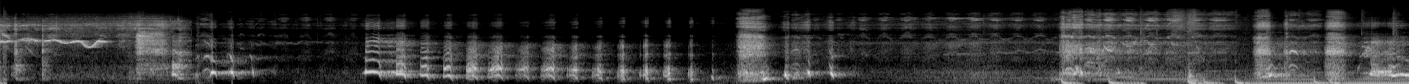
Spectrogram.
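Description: Hearty laughter in long runs of quick ha-ha pulses that fall in pitch, with music playing from about two-thirds of the way through.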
